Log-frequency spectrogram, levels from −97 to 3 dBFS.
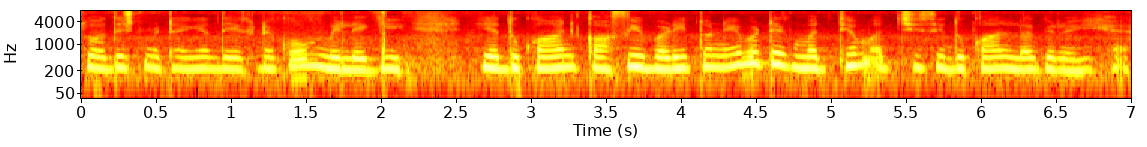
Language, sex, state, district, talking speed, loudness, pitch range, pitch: Hindi, male, Rajasthan, Bikaner, 170 wpm, -15 LUFS, 225-245 Hz, 230 Hz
